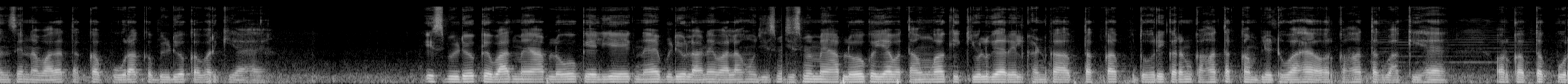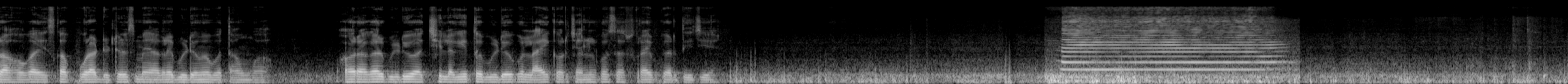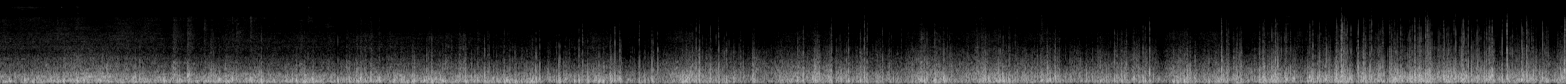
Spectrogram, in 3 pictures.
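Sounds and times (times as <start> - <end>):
train wheels rumbling on rail: 0.0 - 47.0
train horn: 13.8 - 15.6, 26.2 - 28.8.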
